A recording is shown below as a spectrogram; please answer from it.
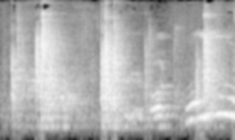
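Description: Wooden Jenga-style blocks clattering against each other and the table as they are gathered and stacked into a tower: two short bursts, one near the start and one about a second in.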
